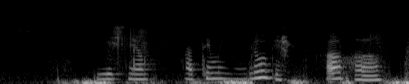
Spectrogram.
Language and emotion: Russian, neutral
